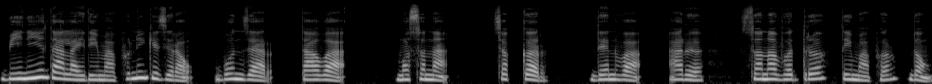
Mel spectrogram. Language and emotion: Bodo, neutral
